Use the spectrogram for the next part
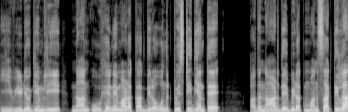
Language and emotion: Kannada, surprised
